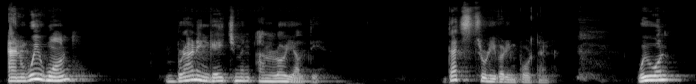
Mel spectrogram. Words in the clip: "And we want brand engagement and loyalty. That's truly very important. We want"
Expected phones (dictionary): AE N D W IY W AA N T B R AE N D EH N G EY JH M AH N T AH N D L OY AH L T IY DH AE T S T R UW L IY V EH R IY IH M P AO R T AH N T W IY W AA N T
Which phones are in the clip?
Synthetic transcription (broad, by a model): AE N W IY W AA N T B R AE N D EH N G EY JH M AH N T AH N L OY AH L T IY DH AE T S T R UW L IY V EH R IY M P AO R T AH N T W IY W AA N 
